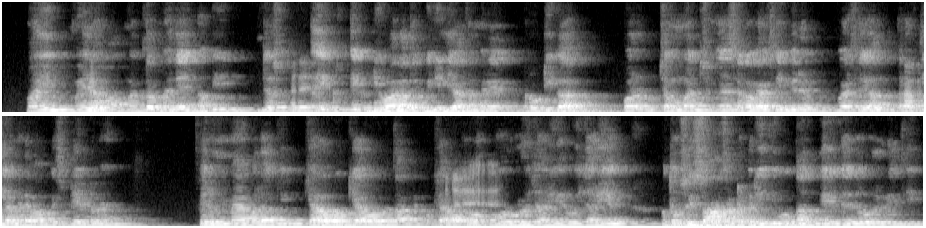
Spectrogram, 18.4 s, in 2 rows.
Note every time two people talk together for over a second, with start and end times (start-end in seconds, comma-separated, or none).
none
